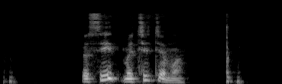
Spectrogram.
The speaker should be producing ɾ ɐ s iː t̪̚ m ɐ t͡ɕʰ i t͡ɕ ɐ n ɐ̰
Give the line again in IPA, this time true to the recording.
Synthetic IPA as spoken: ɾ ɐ s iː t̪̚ m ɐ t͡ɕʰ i t͡ɕ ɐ m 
